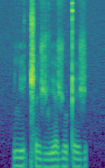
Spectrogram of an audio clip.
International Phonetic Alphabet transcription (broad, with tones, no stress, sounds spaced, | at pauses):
lʲ ɛ˦ ǁ ɪ˦˨ ʒ lʲ a˦ ʒ u˦ ʈ e˦ ʒ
